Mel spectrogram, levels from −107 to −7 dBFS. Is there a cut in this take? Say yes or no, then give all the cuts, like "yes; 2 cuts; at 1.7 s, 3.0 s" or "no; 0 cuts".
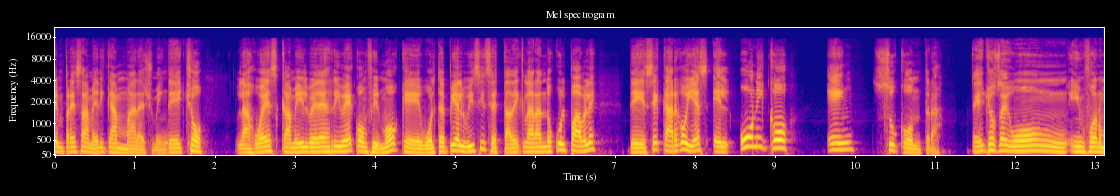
yes; 1 cut; at 1.4 s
